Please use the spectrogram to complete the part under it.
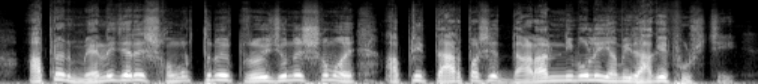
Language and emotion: Bengali, angry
